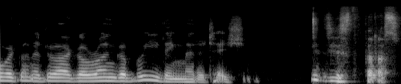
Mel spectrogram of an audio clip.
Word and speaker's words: Gauranga: We will divide it into 4 syllables, Gauranga.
